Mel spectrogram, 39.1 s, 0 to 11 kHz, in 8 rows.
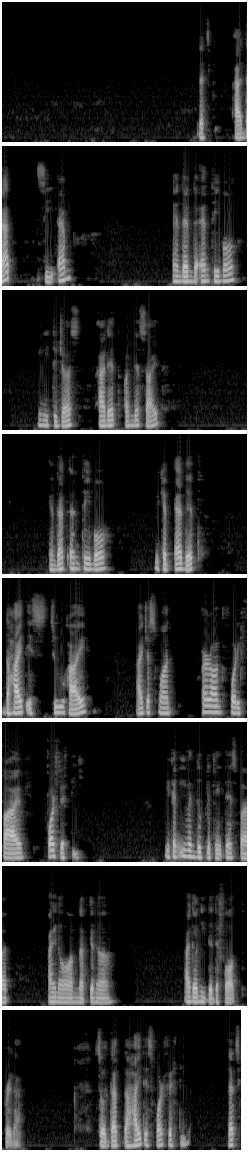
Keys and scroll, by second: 8.4 Escape, 8.4 typing, 8.6 Escape, 10.7 Right, 11.0 Right, 12.8 Right, 14.7 Escape, 15.0 Escape, 33.0 Escape, 33.2 Escape.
